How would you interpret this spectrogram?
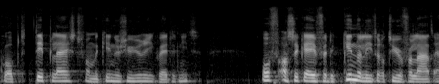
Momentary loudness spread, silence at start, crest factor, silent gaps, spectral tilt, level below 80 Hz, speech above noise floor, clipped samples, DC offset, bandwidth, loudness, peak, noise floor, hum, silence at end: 11 LU; 0 s; 18 dB; none; -6 dB/octave; -58 dBFS; 35 dB; under 0.1%; under 0.1%; 15.5 kHz; -23 LUFS; -6 dBFS; -58 dBFS; none; 0 s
